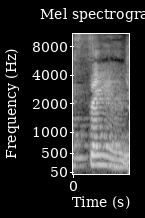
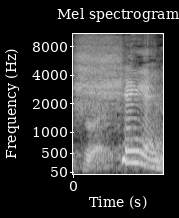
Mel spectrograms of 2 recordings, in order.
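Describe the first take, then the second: First: The name starts with an 's' sound. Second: The name starts with an 'sh' sound. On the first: This is how the in-laws say the name. The speaker calls it wrong. "His family calls me Sand" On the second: This is how the name is really said. The speaker calls it right. "It's Shan, like Shannon"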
